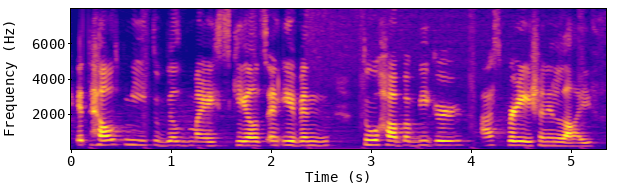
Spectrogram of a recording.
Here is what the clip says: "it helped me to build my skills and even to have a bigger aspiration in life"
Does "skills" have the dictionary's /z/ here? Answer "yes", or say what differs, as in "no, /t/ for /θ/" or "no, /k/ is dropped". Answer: no, /s/ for /z/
